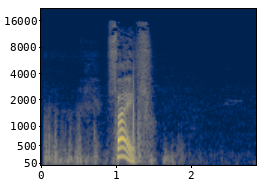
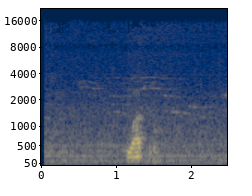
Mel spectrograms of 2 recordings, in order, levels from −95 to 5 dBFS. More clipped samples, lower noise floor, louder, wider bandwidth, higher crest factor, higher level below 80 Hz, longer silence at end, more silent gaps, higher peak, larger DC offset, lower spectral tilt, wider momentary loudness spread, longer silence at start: neither; first, -70 dBFS vs -45 dBFS; first, -18 LUFS vs -25 LUFS; about the same, 16 kHz vs 16 kHz; about the same, 22 dB vs 22 dB; about the same, -56 dBFS vs -56 dBFS; first, 1.5 s vs 0 s; neither; first, -2 dBFS vs -8 dBFS; neither; second, -6 dB/octave vs -8.5 dB/octave; first, 26 LU vs 22 LU; about the same, 0.15 s vs 0.05 s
